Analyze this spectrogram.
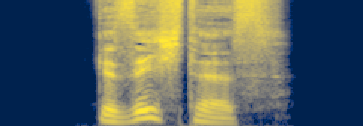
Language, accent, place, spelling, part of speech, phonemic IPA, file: German, Germany, Berlin, Gesichtes, noun, /ɡəˈzɪçtəs/, De-Gesichtes.ogg
- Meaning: genitive singular of Gesicht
